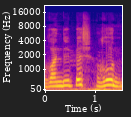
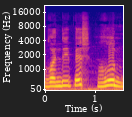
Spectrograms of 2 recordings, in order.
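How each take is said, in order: No difference in how they are said.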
